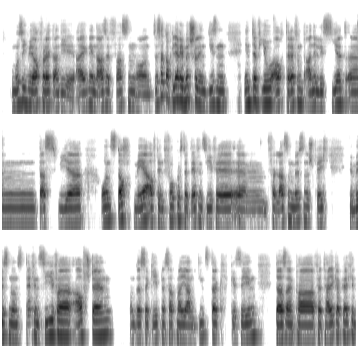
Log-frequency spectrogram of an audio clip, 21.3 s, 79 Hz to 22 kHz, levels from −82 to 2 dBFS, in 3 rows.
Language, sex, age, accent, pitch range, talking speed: German, male, 20-39, German, 125-150 Hz, 150 wpm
